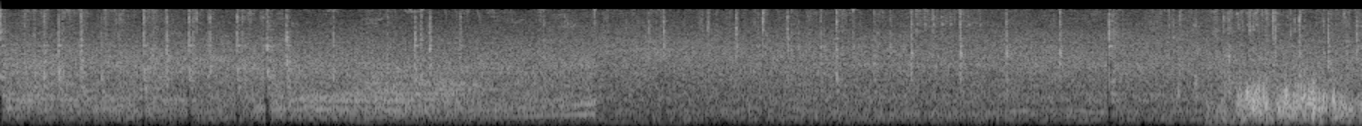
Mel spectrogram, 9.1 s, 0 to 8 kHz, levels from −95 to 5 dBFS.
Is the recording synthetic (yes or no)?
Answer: no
